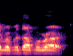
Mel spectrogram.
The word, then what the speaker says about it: Ramadan Mubarak: Mo, Ramadan Mubarak. Hey, man. Thank you, sir. Did I say it right? Fasting. What? Did I say it right? Yeah, Ramadan Mubarak.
